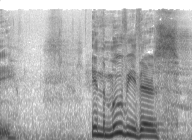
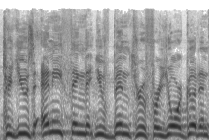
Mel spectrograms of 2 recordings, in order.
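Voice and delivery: higher, fervent preaching build; 4 semitones higher than usual. Acted. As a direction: drive the message home to the congregation. Preaching climax.

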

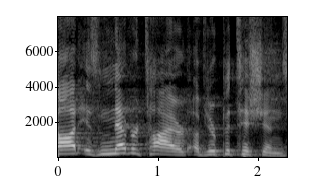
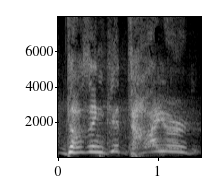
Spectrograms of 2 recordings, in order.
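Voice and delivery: high, drawn-out pulpit cry with pauses; ringing sermon declaration; emphatic preaching; 8 semitones higher, 8 dB louder, much slower than usual. Real, not acted. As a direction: proclaim it big and let it hang. Preacher proclaims slowly after pause.

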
